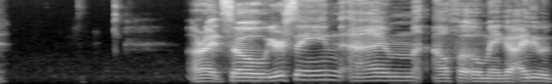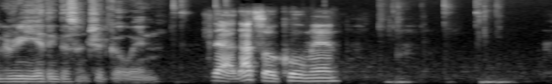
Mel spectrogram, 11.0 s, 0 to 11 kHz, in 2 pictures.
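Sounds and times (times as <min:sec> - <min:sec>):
soft low thumps: 0:09.4 - 0:09.7, 0:10.3 - 0:10.7.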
